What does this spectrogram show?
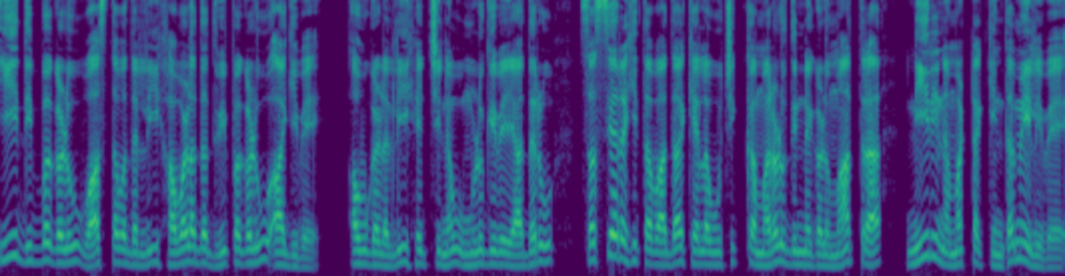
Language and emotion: Kannada, neutral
